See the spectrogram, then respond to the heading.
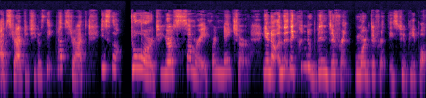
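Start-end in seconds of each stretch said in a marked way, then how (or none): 0.9-5.0 put-on prim, proper, slow English accent. Retelling what another woman said, imitating her English accent. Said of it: "talking in her in her English accent".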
